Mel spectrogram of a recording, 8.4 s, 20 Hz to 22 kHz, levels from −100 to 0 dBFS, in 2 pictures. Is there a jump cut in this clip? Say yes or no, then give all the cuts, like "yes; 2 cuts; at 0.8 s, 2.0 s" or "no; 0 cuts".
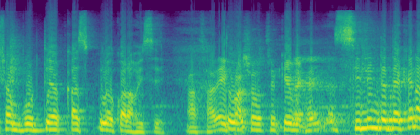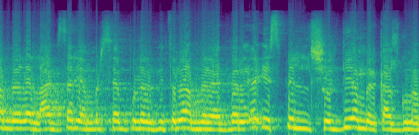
yes; 2 cuts; at 3.0 s, 6.7 s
